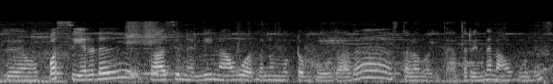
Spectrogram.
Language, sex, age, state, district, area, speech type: Kannada, female, 18-30, Karnataka, Gadag, rural, spontaneous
